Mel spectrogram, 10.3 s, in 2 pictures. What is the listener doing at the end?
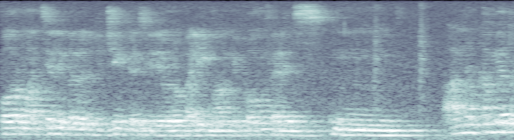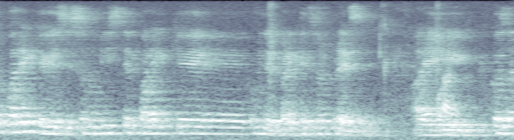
listening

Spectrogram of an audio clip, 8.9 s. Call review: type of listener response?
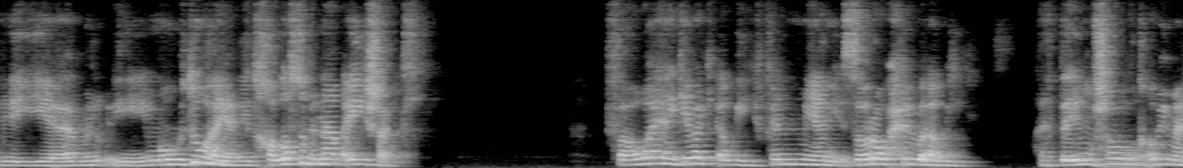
listening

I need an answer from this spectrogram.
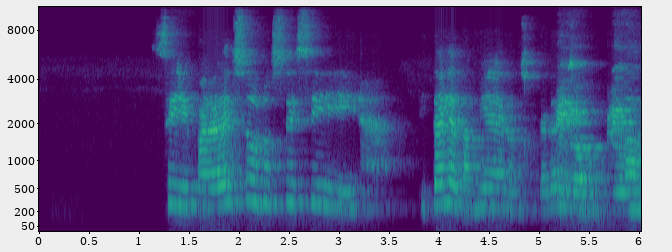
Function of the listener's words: taking over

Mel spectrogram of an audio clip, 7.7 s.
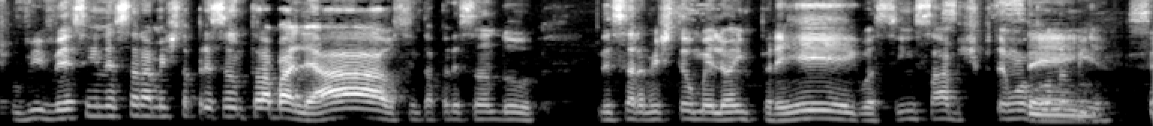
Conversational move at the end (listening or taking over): taking over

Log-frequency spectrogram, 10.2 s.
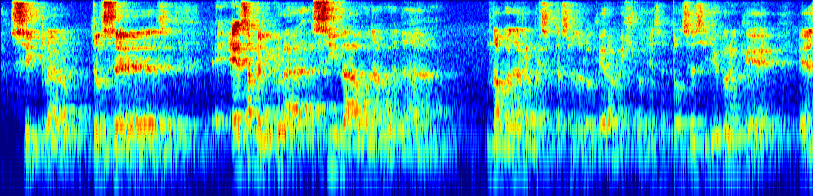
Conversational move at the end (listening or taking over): listening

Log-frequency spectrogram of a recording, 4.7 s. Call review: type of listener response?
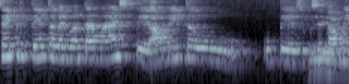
taking over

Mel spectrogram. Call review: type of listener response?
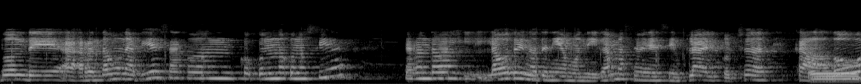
taking over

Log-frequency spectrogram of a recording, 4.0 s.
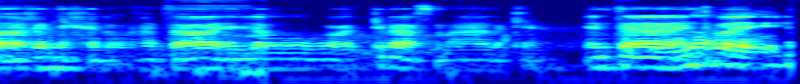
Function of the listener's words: listening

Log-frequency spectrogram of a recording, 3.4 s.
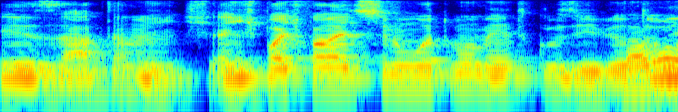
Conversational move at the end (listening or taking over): taking over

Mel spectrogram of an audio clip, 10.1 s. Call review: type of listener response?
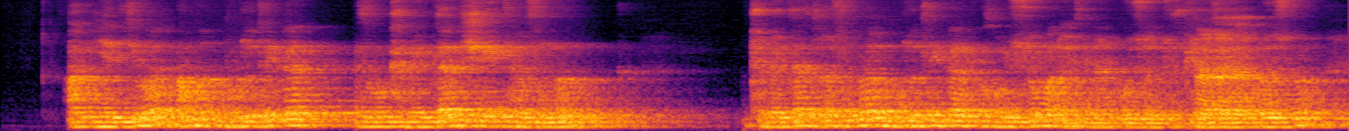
listening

